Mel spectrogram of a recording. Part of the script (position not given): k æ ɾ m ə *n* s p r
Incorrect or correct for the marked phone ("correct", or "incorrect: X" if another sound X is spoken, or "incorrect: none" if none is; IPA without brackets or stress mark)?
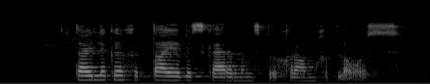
incorrect: ŋ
